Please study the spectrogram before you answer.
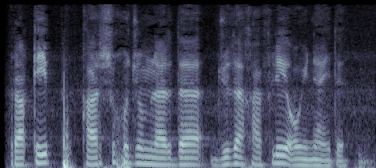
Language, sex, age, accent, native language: Uzbek, male, 18-24, Jizzax, Uzbek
